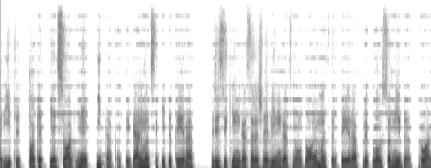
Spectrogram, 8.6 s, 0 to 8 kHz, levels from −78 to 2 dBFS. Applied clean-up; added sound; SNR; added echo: neural mask model RNNoise.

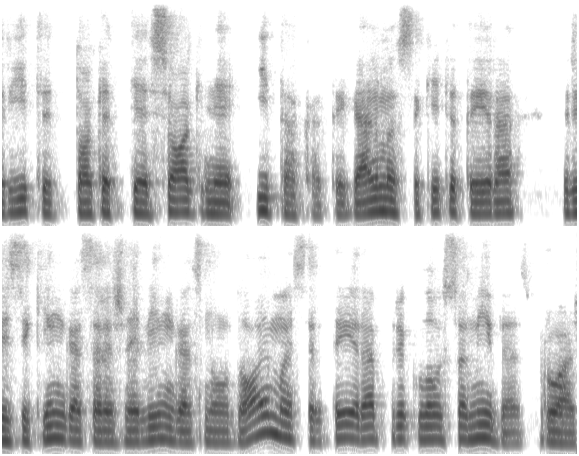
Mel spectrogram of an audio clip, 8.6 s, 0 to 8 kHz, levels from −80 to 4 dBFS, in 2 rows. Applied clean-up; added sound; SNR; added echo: none; none; none; none.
